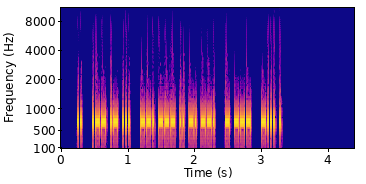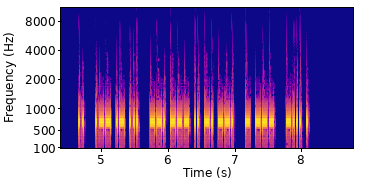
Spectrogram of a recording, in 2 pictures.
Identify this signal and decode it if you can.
Morse code, heard as a keyed tone, about 43 wpm, 700 Hz. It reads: I WAS GOING TO BE I WAS GOING TO BE
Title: Speed-Racing - Sets of 5 Words 35wpm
